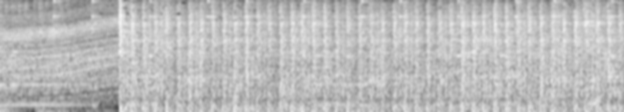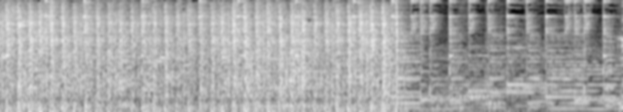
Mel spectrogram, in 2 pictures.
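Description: Turret in Lethal Company firing a long sustained burst of rapid automatic shots, loud and relentless for about nine seconds before cutting off abruptly.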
